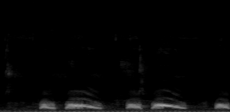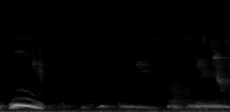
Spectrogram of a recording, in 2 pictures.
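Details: Spotted dove call, offered for listening or for luring wild doves: three paired bursts of mellow, downward-curving coos about a second apart, then softer trailing coos, over a low steady rumble.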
